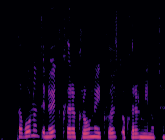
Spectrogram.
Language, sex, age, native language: Icelandic, female, 30-39, Icelandic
